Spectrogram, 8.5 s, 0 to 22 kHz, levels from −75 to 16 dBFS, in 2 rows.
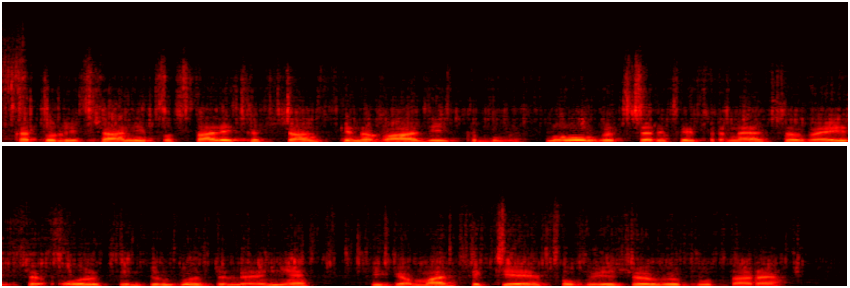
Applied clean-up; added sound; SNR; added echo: neural mask model RNNoise.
